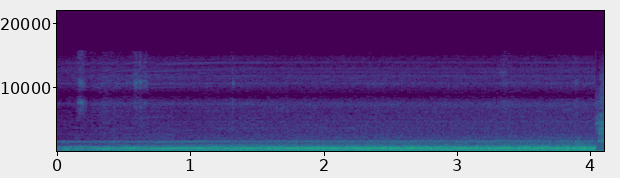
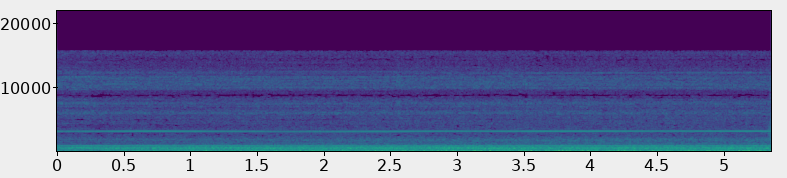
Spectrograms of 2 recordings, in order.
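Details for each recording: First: GeForce2 GTS 64MB graphics card fan: low steady hum around 500 Hz, barely audible over the other case fans; quiet and healthy. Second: One downside if you want to own the first Radeon as it was originally released with its classic heatsink and fan is the noise. I have two cards like this and both are almost unbearably whiney.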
